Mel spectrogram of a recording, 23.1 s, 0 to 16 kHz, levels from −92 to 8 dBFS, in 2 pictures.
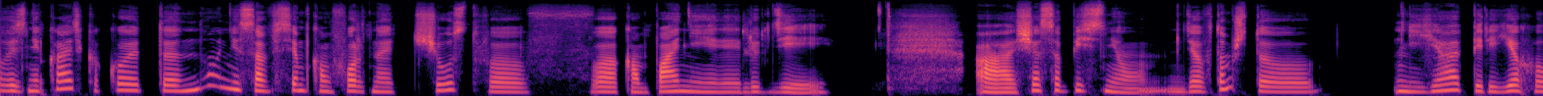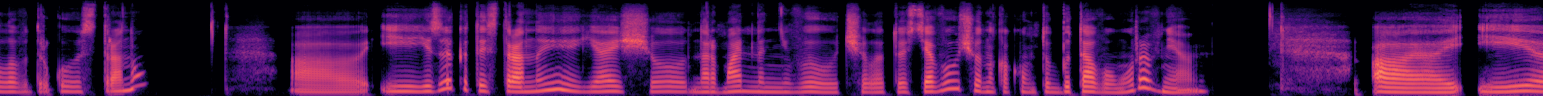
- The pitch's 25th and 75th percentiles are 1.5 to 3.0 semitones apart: No, average, 3.4 semitones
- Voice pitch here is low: No, medium, 185 Hz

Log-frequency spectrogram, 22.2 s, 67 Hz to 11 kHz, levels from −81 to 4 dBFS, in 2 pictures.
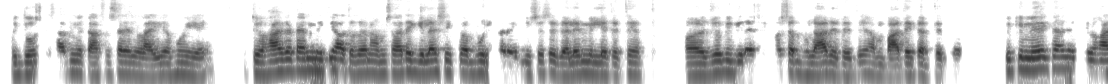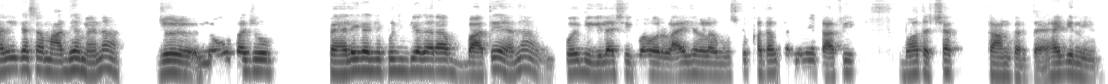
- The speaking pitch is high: No, low, 135 Hz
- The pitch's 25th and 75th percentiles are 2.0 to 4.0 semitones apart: Yes, average, 3.5 semitones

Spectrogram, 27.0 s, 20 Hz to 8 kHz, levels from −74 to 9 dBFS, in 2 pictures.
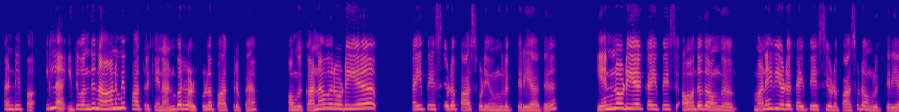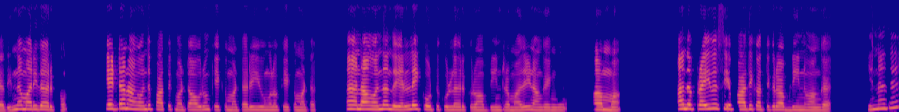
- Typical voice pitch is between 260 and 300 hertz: No, high, 235 Hz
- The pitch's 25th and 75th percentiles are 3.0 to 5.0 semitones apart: Yes, average, 4.0 semitones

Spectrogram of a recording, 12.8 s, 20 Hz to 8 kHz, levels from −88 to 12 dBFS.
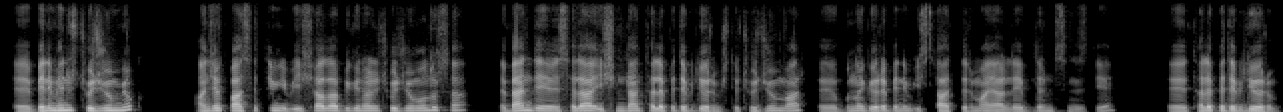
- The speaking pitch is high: No, medium, 140 Hz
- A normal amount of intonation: Yes, average, 3.6 semitones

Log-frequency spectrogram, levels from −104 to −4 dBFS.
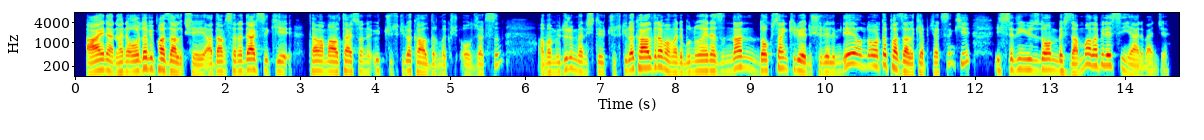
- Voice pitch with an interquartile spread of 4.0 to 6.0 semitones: Yes, average, 4.6 semitones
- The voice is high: No, medium, 145 Hz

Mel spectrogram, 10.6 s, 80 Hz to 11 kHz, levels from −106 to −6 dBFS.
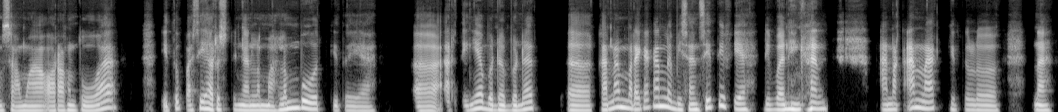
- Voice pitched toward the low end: No, medium, 155 Hz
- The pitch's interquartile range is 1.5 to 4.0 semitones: No, average, 5.0 semitones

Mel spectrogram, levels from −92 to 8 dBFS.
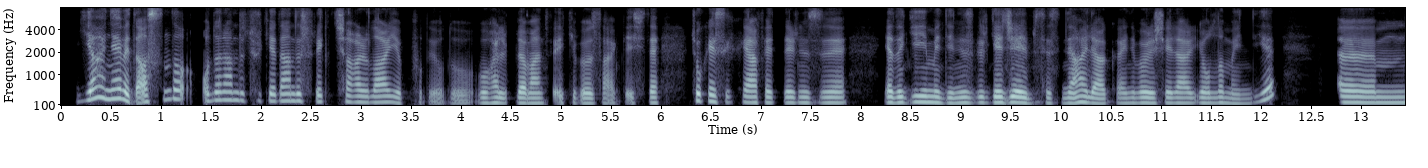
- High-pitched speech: No, medium, 165 Hz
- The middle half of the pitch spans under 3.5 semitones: Yes, average, 2.8 semitones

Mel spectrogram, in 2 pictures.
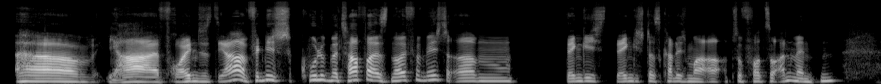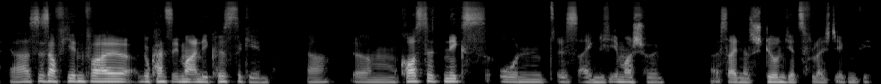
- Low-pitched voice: Yes, low, 130 Hz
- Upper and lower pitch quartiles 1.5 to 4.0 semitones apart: No, average, 4.7 semitones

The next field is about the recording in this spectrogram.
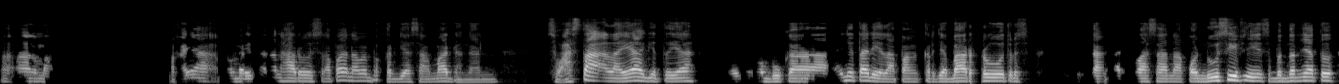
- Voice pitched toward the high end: No, medium, 140 Hz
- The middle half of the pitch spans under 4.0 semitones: Yes, average, 3.3 semitones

